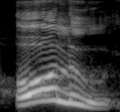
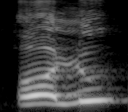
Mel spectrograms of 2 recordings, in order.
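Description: First: The name is said with an American accent. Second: The name is said with a Nigerian accent.

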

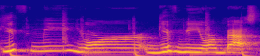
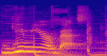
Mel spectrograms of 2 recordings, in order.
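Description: First: Give and me are said as two full words. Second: Give and me are run together as gimme. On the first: "mau bilang kayak give me your best" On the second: "bisa singkat jadi"

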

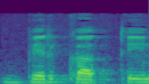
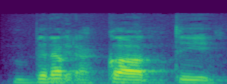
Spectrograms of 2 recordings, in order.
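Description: First: The word is said loosely, without tightening. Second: The word is said tightly, with a held consonant. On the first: The speaker calls it wrong. "ਨਹੀਂ" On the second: The speaker calls it right. "ਥੋੜਾ ਜਿਹਾ ਕਸ ਕੇ ਬੋਲਣਾ"

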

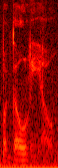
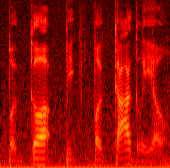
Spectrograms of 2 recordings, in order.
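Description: First: The middle G is left silent. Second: The middle G is pronounced as a hard sound. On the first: It follows the Italian way of saying the name. The speaker calls it wrong. "and not Bergoglio" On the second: It ties the name to Gog. The speaker calls it right. "I pronounce it Jorge Mario Bergoglio"

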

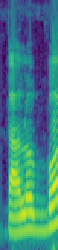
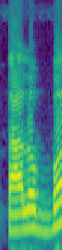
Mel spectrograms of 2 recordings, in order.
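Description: No difference in how they are said.

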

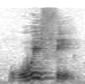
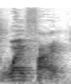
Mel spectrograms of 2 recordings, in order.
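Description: First: The word is said with Spanish pronunciation. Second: The word is said with English pronunciation. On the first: The speaker calls it right. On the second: The speaker calls it wrong.

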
